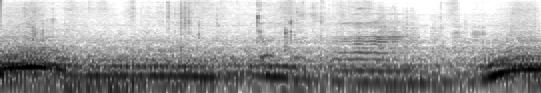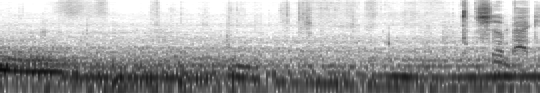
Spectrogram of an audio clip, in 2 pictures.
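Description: Steady low rumble of a brand new Dodge Durango SRT engine while driving in heavy traffic, continuous throughout with slight swells, with a voice talking over it.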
